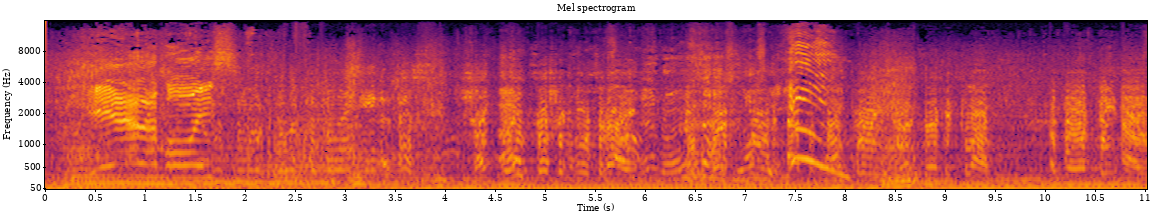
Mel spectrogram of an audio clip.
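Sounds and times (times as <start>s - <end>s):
car engine droning: 0.0s - 11.0s
excited voices shouting: 7.1s - 8.1s.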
